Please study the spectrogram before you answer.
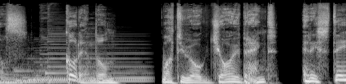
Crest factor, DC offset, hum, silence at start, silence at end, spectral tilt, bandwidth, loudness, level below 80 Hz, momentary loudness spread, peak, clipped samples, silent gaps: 10 dB; under 0.1%; none; 0 s; 0 s; -4 dB/octave; 19.5 kHz; -11 LUFS; -26 dBFS; 7 LU; 0 dBFS; under 0.1%; 1.55-1.60 s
